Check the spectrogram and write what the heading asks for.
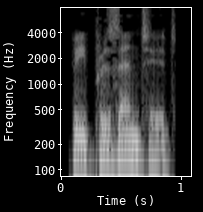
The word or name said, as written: be presented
